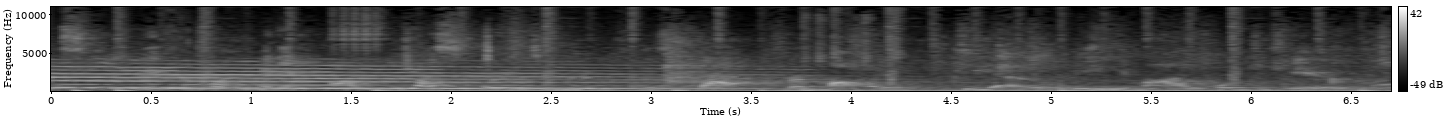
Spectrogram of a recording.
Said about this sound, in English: This guy right here is on a siren. Siren, okay?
